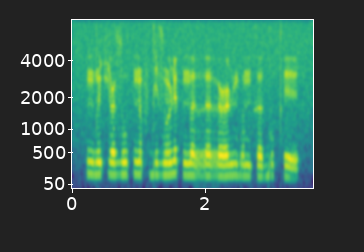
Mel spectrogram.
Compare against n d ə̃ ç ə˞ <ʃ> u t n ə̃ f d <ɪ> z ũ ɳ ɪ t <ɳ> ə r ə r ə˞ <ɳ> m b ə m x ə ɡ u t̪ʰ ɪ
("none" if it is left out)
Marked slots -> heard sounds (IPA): z, i, n̪, ɳ

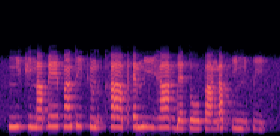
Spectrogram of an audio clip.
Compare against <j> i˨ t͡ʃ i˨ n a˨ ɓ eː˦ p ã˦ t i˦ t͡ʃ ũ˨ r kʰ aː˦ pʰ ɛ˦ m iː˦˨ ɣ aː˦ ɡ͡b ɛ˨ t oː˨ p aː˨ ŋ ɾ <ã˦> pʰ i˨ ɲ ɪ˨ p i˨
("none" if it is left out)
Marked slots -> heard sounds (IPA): ɲ, a˦

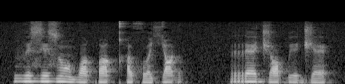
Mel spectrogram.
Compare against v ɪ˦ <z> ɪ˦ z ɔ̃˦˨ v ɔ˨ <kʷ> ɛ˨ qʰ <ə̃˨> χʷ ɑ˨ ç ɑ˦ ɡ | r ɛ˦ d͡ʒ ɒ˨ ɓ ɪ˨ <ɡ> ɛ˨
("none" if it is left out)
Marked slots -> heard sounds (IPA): z, qʷ, ə˨, d͡ʒ

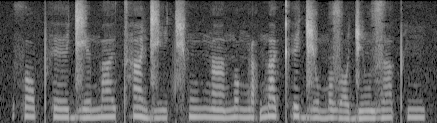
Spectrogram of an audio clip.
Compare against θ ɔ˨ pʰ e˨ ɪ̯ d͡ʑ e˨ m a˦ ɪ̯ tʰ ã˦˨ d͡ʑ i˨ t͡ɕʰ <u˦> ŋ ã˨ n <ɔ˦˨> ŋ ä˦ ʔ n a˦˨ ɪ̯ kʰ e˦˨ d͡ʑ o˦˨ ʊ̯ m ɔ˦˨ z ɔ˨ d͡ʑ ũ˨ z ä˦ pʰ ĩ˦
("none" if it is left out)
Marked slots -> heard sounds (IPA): ũ˦, ɔ˦˨

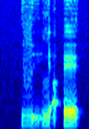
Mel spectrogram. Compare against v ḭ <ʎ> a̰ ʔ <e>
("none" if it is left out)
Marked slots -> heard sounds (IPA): ʎ, e

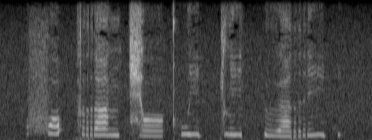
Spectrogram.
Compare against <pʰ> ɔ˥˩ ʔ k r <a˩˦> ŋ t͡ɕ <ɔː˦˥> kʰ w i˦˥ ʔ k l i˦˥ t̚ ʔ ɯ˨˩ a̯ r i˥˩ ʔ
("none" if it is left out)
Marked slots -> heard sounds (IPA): f, a˧, ɔː˩˦

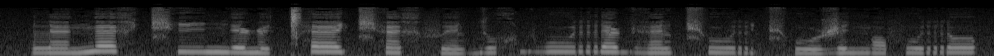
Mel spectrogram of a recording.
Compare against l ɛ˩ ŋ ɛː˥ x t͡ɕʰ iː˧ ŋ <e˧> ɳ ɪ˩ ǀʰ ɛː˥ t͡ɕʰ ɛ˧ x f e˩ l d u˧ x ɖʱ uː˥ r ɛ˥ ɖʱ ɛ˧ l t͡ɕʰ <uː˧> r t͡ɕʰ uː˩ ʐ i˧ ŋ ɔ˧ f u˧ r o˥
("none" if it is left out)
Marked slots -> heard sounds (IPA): e˧, uː˧

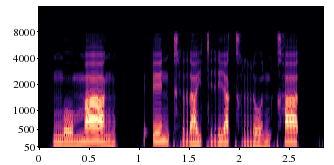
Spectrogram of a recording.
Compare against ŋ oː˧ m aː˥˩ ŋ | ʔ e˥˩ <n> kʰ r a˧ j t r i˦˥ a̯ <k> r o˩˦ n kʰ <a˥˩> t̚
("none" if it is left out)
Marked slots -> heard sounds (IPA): n, kʰ, a˥˩

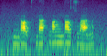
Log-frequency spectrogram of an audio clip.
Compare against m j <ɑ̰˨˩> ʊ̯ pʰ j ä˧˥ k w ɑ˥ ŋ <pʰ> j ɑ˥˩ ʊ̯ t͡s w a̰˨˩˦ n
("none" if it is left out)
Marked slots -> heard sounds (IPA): ɑ̰˨˩, m

